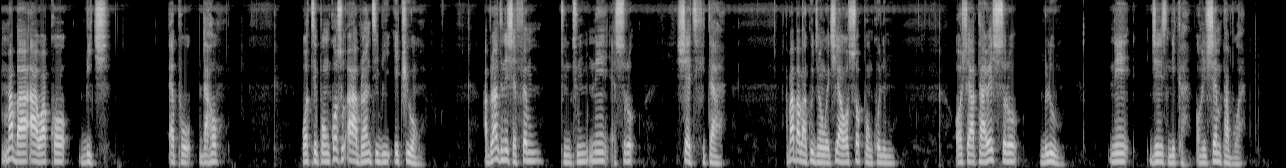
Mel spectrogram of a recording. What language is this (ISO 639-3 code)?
aka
